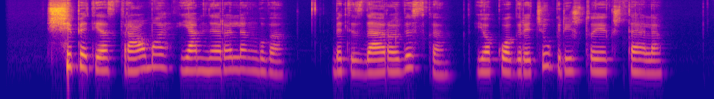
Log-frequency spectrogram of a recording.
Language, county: Lithuanian, Utena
